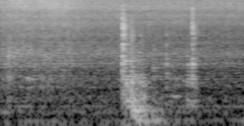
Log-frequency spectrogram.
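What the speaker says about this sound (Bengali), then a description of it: "রসুন বাটা দিয়ে দেব। ভালো করে নেড়ে নেব।" Garlic paste fries in a pan under a steady, soft sizzle, with two brief scraping stirs of a utensil, the first longer than the second.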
